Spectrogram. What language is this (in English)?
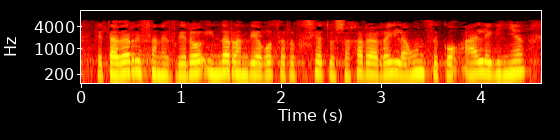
Basque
